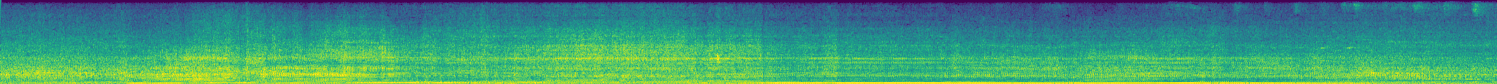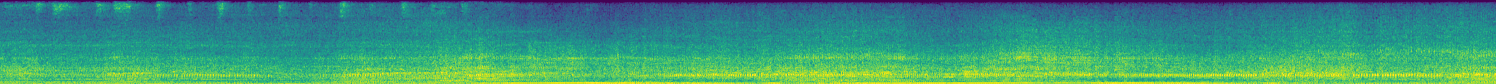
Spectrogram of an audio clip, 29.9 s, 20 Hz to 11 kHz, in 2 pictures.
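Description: Suzuki Raider 150 Fi's single-cylinder four-stroke engine running under way, its pitch rising and falling repeatedly as the rider accelerates and eases off.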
